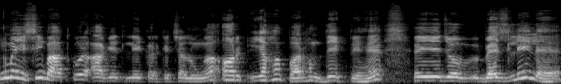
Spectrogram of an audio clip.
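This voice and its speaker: Speaking with a non-native accent, a man lets his pitch swing very widely. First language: not Hindi (speaking Hindi). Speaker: pastor and Bible numerology teacher. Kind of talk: Bible study lecture. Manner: halting, with many fillers.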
